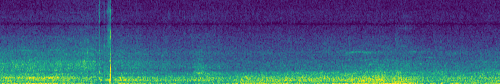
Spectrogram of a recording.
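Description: Steady outdoor background rumble and hiss picked up by a handheld camera microphone, with two sharp clicks close together about two seconds in.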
